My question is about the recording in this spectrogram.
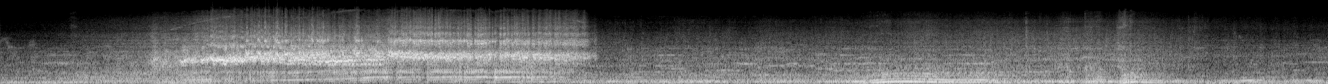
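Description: Toyota Supra doing a drag-strip burnout: the tyres squeal loudly for about four seconds and cut off suddenly. A few seconds later the engine revs up and down a couple of times over a steady idle.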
